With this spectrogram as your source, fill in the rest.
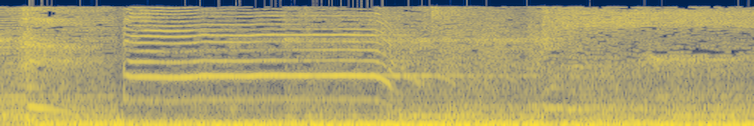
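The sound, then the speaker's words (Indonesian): A terrified person screams as loud as possible: a loud, sustained, piercing cry that holds a steady pitch, then drops and breaks off, over a dense, noisy background. “Aku berteriak sekeras mungkin.”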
